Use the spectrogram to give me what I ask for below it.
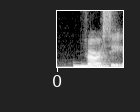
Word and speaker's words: Pharisee: is primarily about religious hypocrites, which is it pronounced Pharisee? Pharisee.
